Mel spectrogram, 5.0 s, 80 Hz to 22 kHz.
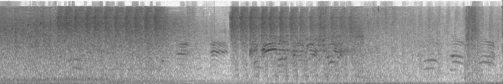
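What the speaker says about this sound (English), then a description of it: "that's basically a 6-pounder gun, by the way" Gunfire from a 6-pounder gun in the Blitzkrieg strategy game Afrika 43 mod battle, heavy noisy blasts and rumbling combat sounds filling the scene continuously, with a few brief spikes of louder shots.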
